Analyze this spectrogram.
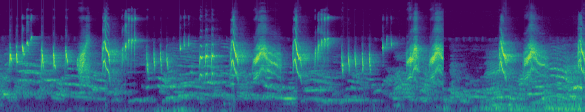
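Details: Long-tailed shrike song played to prompt other shrikes to sing: loud, rich, rapid medley of harsh chatters, rising and falling whistles and mimicked phrases, nearly continuous.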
